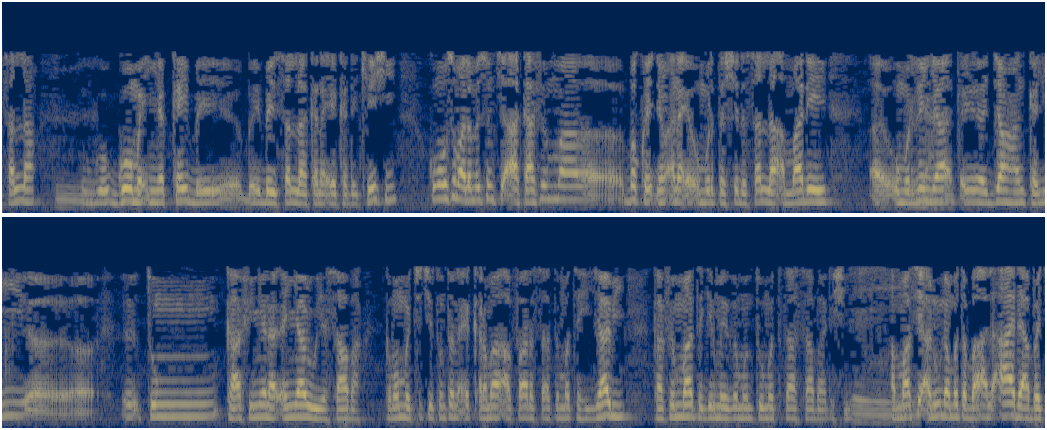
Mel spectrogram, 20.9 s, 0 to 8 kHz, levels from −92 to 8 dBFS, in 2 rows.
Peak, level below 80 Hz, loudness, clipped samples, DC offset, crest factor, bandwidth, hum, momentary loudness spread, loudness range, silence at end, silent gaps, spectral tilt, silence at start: -8 dBFS; -66 dBFS; -26 LUFS; under 0.1%; under 0.1%; 18 dB; 4 kHz; none; 11 LU; 2 LU; 0 s; none; -11 dB/octave; 0 s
